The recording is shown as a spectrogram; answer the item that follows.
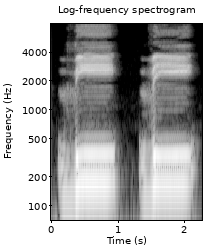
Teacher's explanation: Huruf zal, keluarkan sedikit hujung lidah di antara gigi atas dan bawah.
